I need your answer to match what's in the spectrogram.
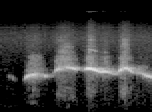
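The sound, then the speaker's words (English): A person whistles a smooth, flute-like melody imitating the flute part of a song, a sustained mid-high tone gliding between a few notes with slight breathy bursts, heard alone without talking. “It's a human flute.”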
